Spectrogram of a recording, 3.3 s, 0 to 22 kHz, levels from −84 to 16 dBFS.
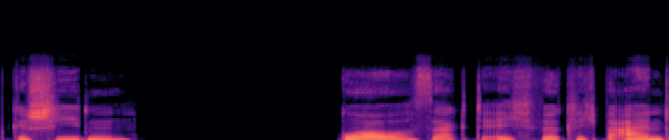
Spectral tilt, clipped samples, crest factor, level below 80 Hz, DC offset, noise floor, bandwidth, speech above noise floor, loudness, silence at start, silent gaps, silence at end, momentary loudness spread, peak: -5 dB/octave; under 0.1%; 18 dB; -48 dBFS; under 0.1%; under -90 dBFS; 12 kHz; over 73 dB; -18 LUFS; 0.05 s; 0.73-1.68 s; 0 s; 10 LU; 0 dBFS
